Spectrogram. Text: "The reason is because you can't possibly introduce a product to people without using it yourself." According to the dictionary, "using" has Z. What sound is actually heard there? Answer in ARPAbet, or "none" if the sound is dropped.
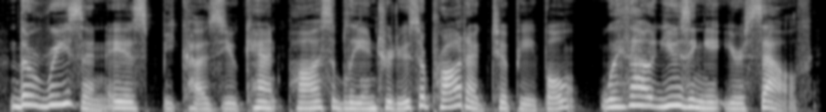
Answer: Z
